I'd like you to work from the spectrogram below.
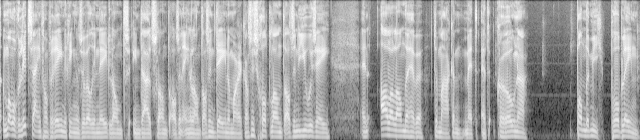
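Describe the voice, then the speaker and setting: A man's voice: low voice, normal speed, no echo, clean studio sound. A middle-aged man hosting a village radio show, talking earnestly and stumbling and restarting now and then. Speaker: local radio host. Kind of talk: casual radio talk and poem reading. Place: small radio studio.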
